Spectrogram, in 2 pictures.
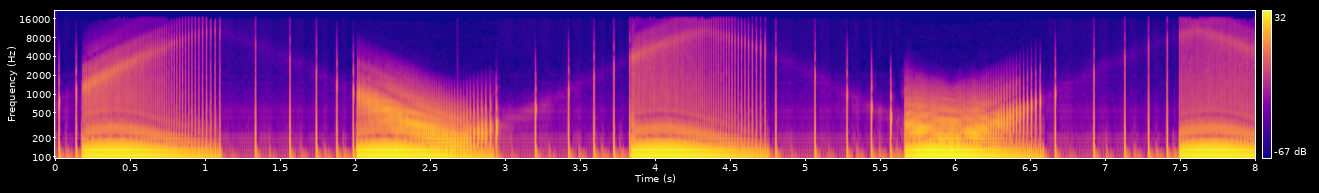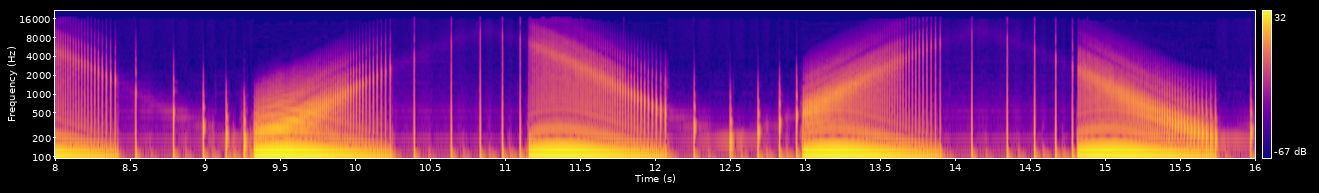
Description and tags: bass stretch 1
Raw analog Bass stretch sounds, oscillating goodness, from my Moog Little Phatty + the CP-251 voltage attenuator plugged into the pitch cv control
bass, analog, stretch, synth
